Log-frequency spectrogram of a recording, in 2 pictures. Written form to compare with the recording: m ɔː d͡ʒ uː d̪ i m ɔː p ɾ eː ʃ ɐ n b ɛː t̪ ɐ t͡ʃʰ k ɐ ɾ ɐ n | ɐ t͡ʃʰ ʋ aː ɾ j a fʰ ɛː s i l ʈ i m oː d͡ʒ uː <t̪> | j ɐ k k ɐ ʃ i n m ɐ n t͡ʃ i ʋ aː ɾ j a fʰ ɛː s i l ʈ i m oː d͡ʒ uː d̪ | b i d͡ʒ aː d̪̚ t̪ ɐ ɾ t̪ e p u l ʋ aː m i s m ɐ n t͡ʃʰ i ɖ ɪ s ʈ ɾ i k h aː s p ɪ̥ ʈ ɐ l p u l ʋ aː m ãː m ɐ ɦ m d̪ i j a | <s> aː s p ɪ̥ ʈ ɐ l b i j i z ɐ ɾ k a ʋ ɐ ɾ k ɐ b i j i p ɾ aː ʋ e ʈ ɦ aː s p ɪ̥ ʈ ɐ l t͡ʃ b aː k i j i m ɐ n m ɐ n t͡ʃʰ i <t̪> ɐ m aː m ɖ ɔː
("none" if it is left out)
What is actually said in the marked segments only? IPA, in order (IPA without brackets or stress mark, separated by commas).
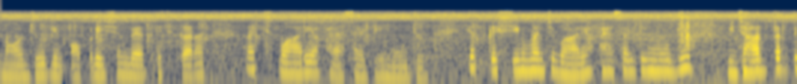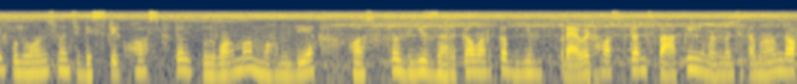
d̪, h, t̪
